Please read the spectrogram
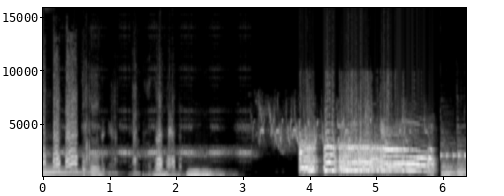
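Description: A rooster crowing once, a long call of about two seconds starting about four seconds in and dropping at its end: the morning wake-up sound effect. Before it come a few shorter pitched calls.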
